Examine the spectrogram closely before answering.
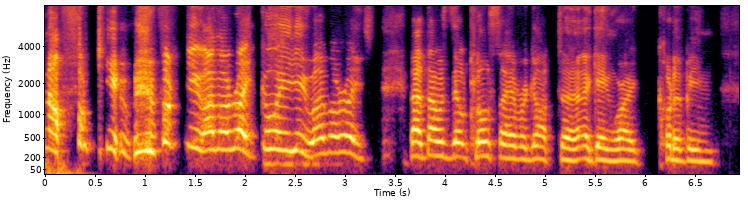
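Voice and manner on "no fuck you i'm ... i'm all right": put-on angry screaming, much higher pitch. Speaker retells screaming back at chat during Rocket League, imitating own angry screaming. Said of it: "I just like screaming back".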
